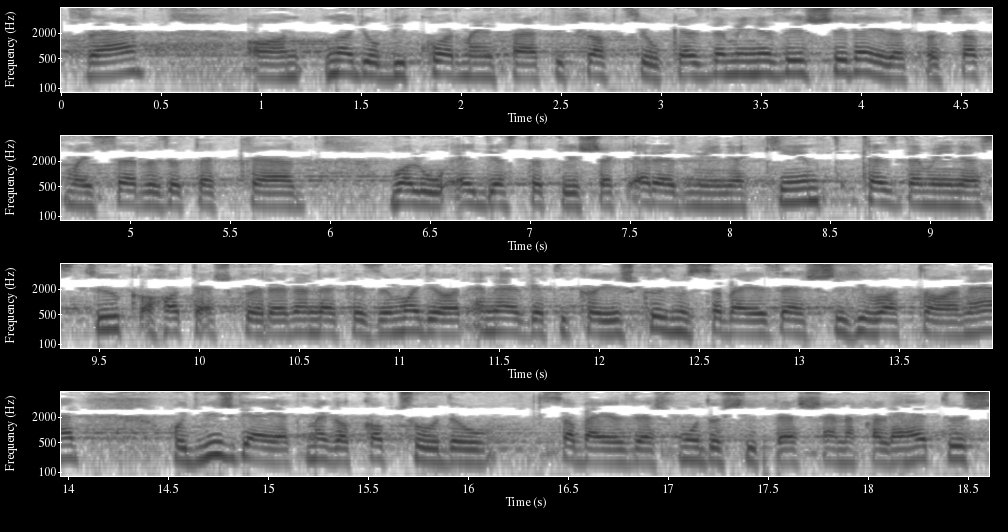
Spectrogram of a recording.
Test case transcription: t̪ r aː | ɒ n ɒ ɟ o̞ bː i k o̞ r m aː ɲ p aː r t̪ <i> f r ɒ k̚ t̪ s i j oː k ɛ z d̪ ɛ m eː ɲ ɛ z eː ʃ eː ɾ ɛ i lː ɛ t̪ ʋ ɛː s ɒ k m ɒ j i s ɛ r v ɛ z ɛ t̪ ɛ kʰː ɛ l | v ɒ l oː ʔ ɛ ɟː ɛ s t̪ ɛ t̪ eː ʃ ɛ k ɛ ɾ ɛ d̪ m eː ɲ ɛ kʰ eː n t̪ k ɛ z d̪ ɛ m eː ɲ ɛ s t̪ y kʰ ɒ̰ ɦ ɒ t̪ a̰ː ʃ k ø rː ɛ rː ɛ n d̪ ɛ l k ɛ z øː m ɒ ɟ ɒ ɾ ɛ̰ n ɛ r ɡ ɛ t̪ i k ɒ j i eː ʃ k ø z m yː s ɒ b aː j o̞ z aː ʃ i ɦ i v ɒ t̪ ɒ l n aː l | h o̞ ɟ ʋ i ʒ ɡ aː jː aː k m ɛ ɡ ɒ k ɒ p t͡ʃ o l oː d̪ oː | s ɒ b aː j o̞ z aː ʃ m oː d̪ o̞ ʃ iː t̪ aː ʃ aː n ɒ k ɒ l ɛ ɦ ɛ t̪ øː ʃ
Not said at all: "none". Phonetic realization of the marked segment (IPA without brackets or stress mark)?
i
